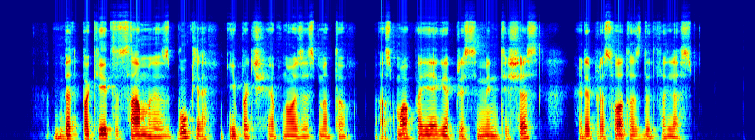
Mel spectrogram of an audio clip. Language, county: Lithuanian, Panevėžys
